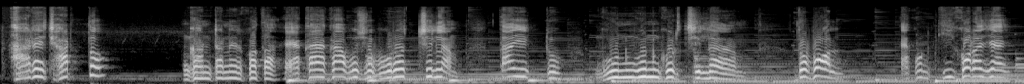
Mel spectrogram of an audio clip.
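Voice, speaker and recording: Clear music plays behind a cartoonish character voice that moves at a moderate pace. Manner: hesitant, worried.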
